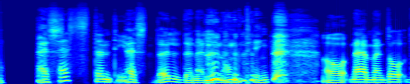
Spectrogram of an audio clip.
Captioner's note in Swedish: skratt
